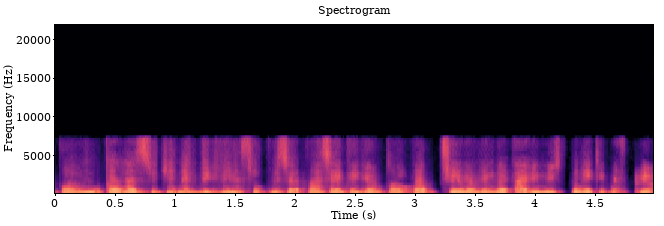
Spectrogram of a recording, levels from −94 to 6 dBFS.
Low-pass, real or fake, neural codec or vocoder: 7.2 kHz; fake; codec, 16 kHz, 0.5 kbps, FreqCodec, smaller model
